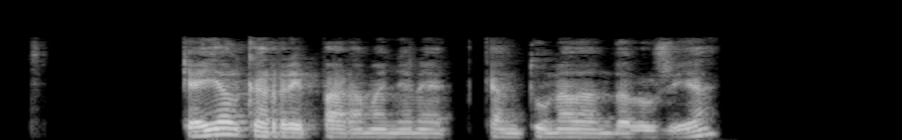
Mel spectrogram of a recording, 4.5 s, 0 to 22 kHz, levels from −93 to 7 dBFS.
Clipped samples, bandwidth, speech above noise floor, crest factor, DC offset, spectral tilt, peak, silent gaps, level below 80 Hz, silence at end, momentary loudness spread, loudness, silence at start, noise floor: under 0.1%; 7.4 kHz; over 72 dB; 18 dB; under 0.1%; -6.5 dB/octave; -2 dBFS; 2.27-2.42 s; -58 dBFS; 0.95 s; 10 LU; -18 LUFS; 0.9 s; under -90 dBFS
